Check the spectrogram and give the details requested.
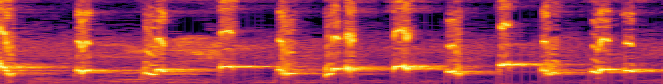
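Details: Greater green leafbird, kept as a master tutor bird, singing energetically: a rapid chain of sharp clicks each followed by a clear whistled note, pitches shifting slightly from phrase to phrase, about three per second.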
